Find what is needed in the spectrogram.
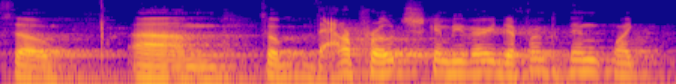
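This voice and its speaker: With an American accent, a man talks amid noticeable background noise and audible room echo. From US. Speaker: product marketing director, panelist. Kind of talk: conference panel discussion.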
